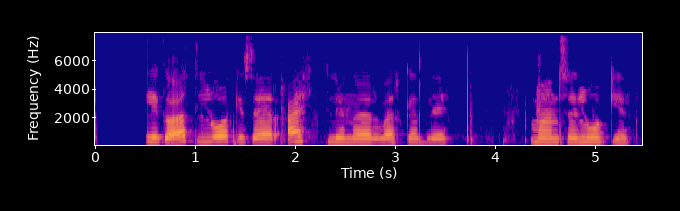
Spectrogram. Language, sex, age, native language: Icelandic, female, 11, Icelandic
